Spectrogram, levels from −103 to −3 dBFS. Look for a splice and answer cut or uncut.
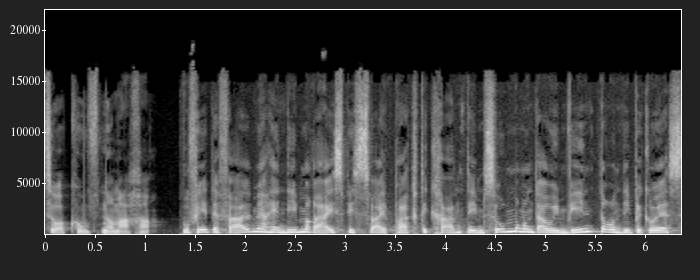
uncut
